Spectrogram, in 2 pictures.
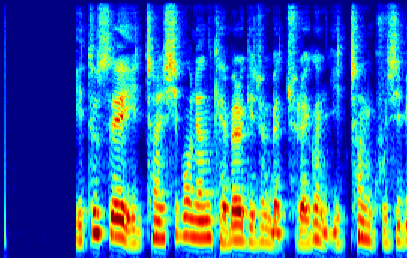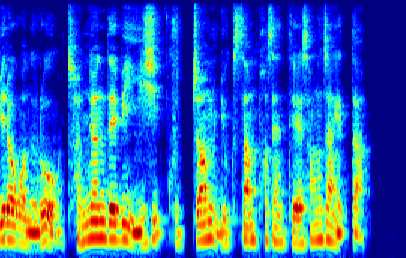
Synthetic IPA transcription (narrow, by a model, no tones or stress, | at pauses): itʰus͈ɯe̞it͡ɕʰʌnɕʰiboɲʌnke̞bjʌɭɡid͡ʑunme̞t͡ɕʰuɾe̞ɡɯnit͡ɕʰʌnkuɕʰibiɾʌɡwʌnɯɾot͡ɕʌɲɲʌnde̞biiɕ̬ʰip̚k͈ut͡ɕ͈ʌmjuk̚s͈ampʰʌsʰe̞ntʰɯesʰʌŋd͡ʑaŋɦe̞t̚t͈a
